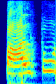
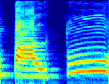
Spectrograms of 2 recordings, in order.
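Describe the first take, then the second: First: पालतू as 'paal-tu'; short u. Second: पालतू as a slow 'paal-tooo'; slow पालतू with a held last vowel; long oo. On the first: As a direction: clip the end of पालतू. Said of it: "पालतू नहीं". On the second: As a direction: stretch the end of पालतू. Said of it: "पालतू होगा". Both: Shown as a demonstration.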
